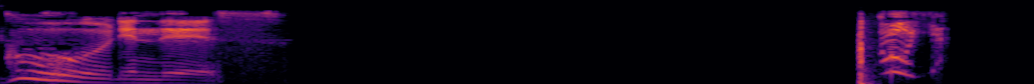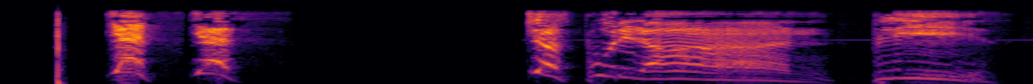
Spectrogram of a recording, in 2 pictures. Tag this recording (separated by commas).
Speech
